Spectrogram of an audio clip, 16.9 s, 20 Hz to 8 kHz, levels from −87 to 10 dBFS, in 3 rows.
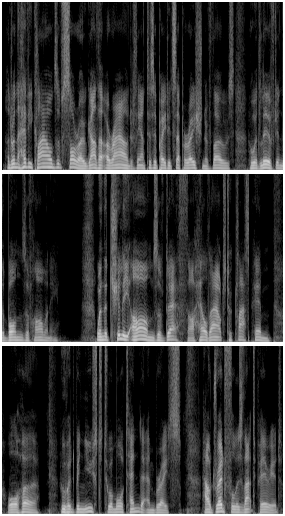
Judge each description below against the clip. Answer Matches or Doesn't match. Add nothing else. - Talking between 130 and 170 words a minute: Doesn't match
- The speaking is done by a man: Matches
